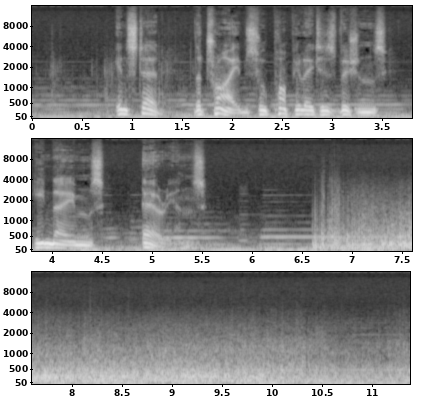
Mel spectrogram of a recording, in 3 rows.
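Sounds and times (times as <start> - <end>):
speech: 0.8 - 5.7
bombs exploding in war: 6.6 - 11.3.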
